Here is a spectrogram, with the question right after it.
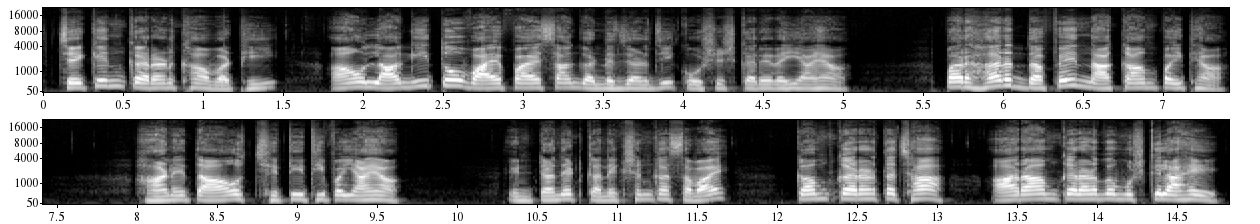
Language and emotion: Sindhi, angry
